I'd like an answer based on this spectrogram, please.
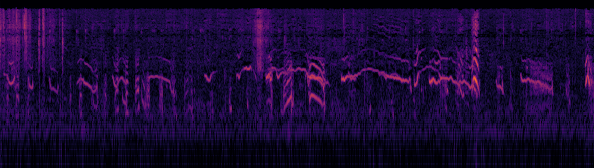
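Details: Tiny five-day-old puppy feeding at its mother, whimpering almost continuously: thin high squeaks and drawn-out wavering whines, some sliding up then down, over light rustling.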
